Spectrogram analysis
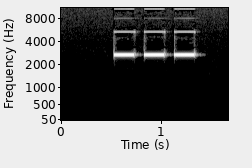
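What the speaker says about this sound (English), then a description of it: "So that set of 3 beeps means that the gyroscope is calibrated and you're ready to fly." A quadcopter flight controller gives three short, evenly spaced high-pitched beeps in quiet surroundings, each clean and identical, signaling gyroscope calibration is complete.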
